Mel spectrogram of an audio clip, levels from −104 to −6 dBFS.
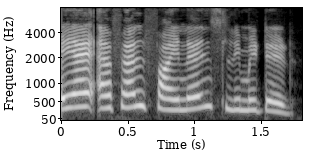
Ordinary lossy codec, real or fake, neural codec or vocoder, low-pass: none; fake; codec, 16 kHz, 8 kbps, FunCodec, trained on Chinese and English, 25 frames a second; none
